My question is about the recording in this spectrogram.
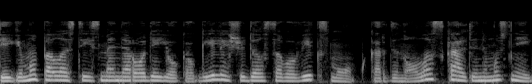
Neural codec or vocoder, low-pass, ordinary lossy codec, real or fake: none; 19.8 kHz; AAC, 24 kbps; real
